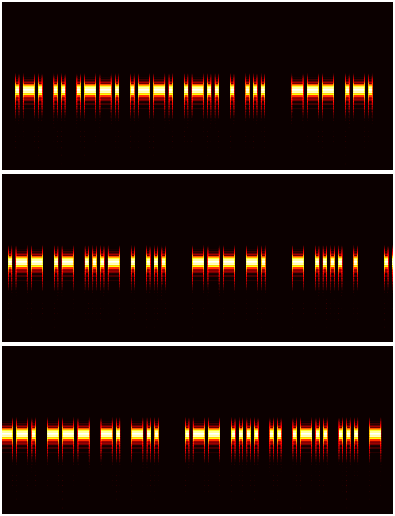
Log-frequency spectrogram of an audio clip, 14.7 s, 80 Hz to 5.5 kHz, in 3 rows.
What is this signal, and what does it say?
Morse code, heard as a keyed tone, about 25 wpm, 600 Hz. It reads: RIPPLES OR WAVES ON THE POND WHILST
